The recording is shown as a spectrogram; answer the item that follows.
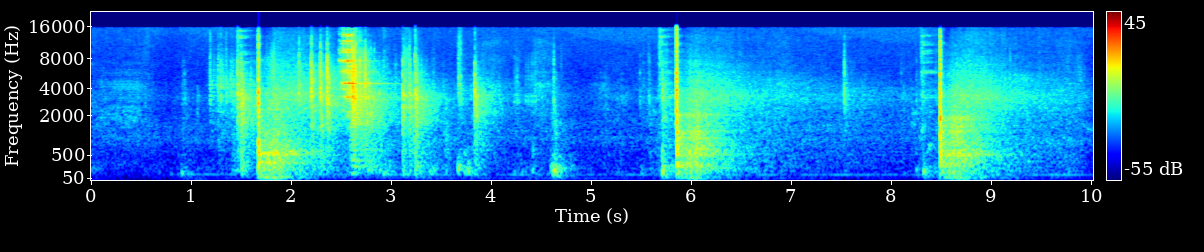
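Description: Throwing knives striking a wooden target three times, each a sharp thunk about three to four seconds apart followed by a ringing tail echoing in a small room.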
